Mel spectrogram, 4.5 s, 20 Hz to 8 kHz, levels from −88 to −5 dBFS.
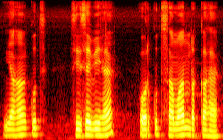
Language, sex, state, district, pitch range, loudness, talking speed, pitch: Hindi, male, Uttar Pradesh, Saharanpur, 125-145 Hz, -18 LUFS, 135 wpm, 130 Hz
